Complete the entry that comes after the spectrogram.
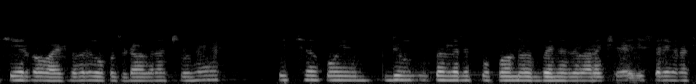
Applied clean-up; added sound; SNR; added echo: neural separator model SepFormer DNS4.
